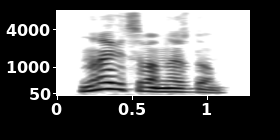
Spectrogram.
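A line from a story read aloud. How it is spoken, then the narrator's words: Casual question. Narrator (Russian): спросила небрежным тоном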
